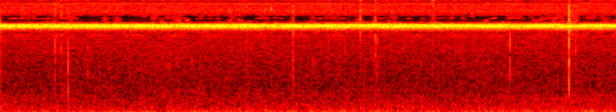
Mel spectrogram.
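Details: Bell crickets keep up a constant, piercing, bell-like tone, with a few crisp crackles from a campfire and a soft low rumble beneath.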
